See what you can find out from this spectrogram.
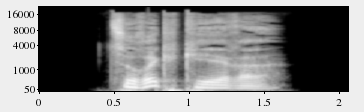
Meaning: inflection of zurückkehren: 1. first-person singular dependent present 2. first/third-person singular dependent subjunctive I
- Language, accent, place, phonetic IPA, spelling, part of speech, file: German, Germany, Berlin, [t͡suˈʁʏkˌkeːʁə], zurückkehre, verb, De-zurückkehre.ogg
